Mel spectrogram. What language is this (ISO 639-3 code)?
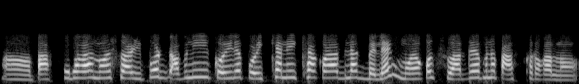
asm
